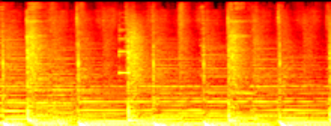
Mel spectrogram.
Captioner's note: beep Sound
